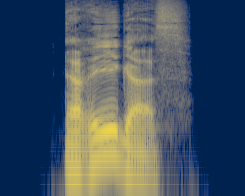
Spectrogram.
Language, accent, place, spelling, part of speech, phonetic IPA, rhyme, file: German, Germany, Berlin, Erregers, noun, [ɛɐ̯ˈʁeːɡɐs], -eːɡɐs, De-Erregers.ogg
- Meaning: genitive singular of Erreger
